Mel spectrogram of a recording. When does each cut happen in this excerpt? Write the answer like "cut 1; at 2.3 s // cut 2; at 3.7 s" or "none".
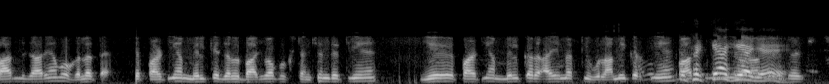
cut 1; at 1.4 s // cut 2; at 6.7 s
